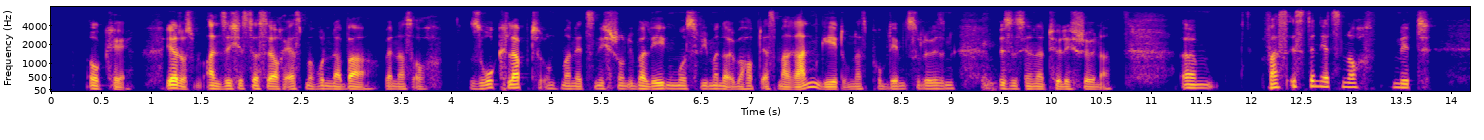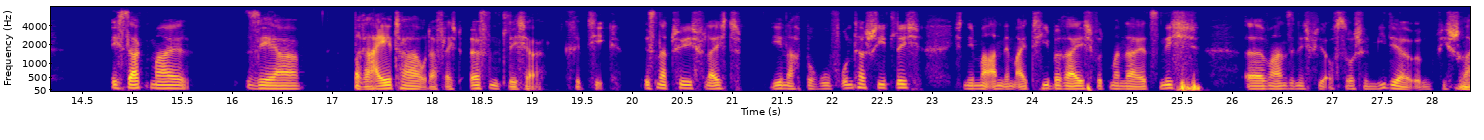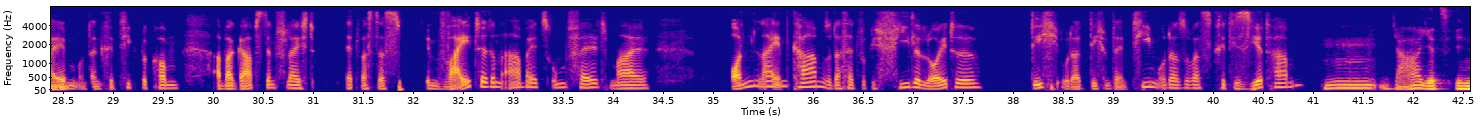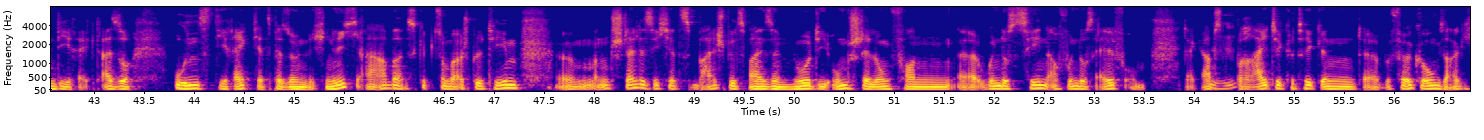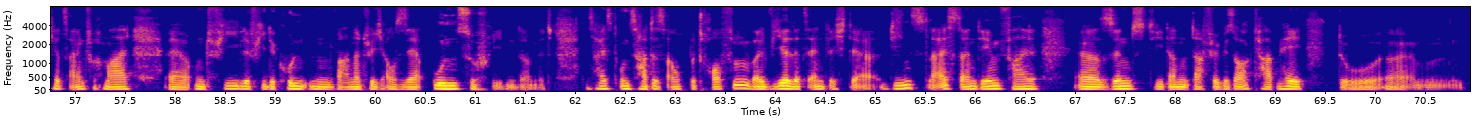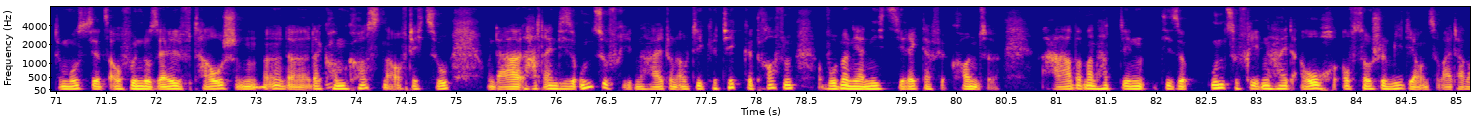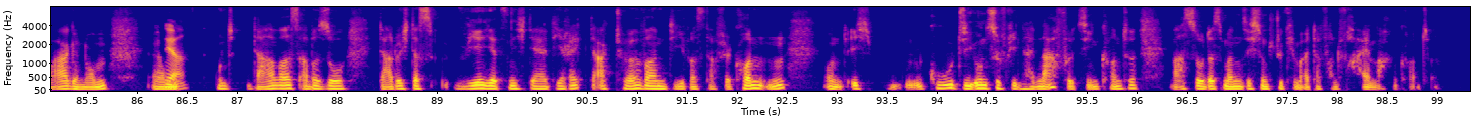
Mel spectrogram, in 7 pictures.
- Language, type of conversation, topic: German, podcast, Wie gehst du mit Kritik an deiner Arbeit um?
- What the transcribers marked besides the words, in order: other background noise; stressed: "unzufrieden"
